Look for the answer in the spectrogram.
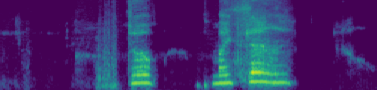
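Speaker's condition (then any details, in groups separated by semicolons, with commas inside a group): Cerebral palsy with ataxia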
